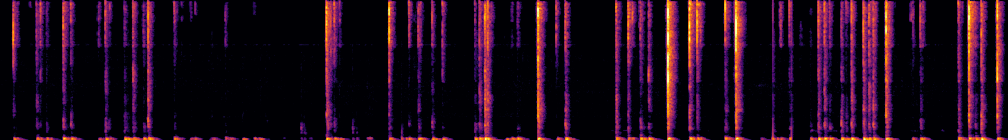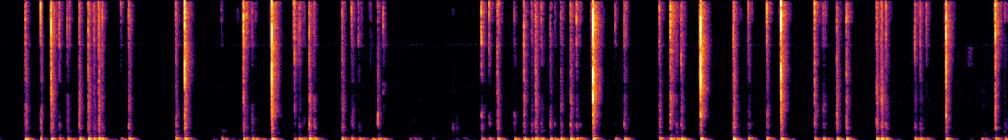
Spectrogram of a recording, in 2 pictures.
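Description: Typing on a computer keyboard: irregular runs of rapid keystrokes, broken by a few short pauses.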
